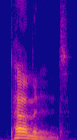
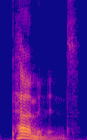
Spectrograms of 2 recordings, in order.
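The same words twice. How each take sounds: First: The last syllable is reduced to a weak 'unt'. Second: The last syllable is reduced to a weak 'unt'.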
